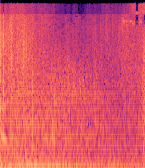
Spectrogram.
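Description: A Confringo fire spell exploding in the Hogwarts Legacy game: a deep, loud boom opening the moment, then a rumbling low tail fading over about two seconds, with speech faintly present.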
